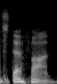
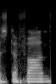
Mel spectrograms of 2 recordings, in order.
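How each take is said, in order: First: Stefan as STEF-ahn; short e. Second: Stefan as stuh-FAHN; reduced first vowel. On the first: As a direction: say Stefan with a clear "stef" at the front. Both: Shown as a demonstration. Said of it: "help with the Stefan Stefan thing".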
